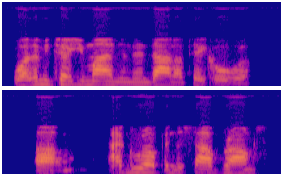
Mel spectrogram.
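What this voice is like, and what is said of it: Southern-sounding American accent. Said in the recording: “I thought you were from Tennessee with that accent”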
